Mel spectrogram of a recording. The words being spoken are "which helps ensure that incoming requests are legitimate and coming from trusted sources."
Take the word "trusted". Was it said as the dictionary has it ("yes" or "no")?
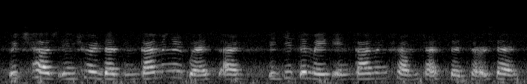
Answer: no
